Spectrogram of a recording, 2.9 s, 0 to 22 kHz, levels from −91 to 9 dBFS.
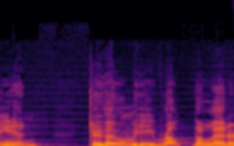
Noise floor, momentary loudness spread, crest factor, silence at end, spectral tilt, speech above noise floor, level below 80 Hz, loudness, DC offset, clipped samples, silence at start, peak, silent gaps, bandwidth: -54 dBFS; 10 LU; 14 dB; 0 s; -7 dB/octave; 40 dB; -48 dBFS; -15 LUFS; under 0.1%; under 0.1%; 0 s; -2 dBFS; none; 10.5 kHz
